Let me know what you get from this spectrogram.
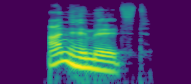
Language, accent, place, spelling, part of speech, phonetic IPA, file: German, Germany, Berlin, anhimmelst, verb, [ˈanˌhɪml̩st], De-anhimmelst.ogg
- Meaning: second-person singular dependent present of anhimmeln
